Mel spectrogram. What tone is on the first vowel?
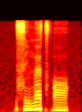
low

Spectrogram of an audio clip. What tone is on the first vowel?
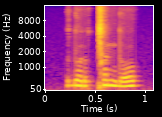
falling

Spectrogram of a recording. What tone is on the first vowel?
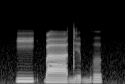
high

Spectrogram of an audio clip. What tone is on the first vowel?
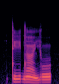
high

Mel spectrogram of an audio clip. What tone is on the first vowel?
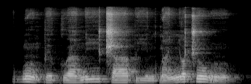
falling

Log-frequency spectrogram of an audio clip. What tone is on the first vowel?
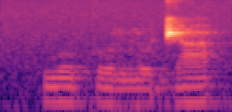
low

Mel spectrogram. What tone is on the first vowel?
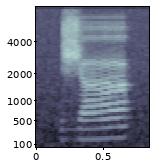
rising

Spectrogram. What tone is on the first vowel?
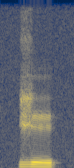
low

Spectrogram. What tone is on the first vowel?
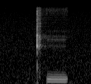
high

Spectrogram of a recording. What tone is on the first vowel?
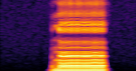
high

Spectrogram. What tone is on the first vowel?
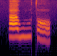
high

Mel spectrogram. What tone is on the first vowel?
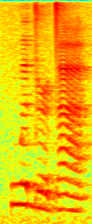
high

